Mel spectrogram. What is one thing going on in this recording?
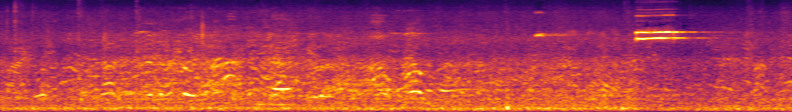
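A crowd of spectators chatters and calls out nearby.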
